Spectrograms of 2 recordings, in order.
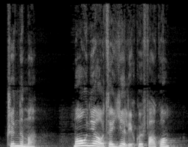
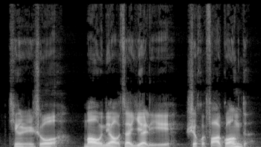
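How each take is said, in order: First: High-pitched, curious questioning. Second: Said in the usual way. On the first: A narrator's reading. Landlady asks Henry about glowing cat urine, curious. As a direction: ask it in wonder, pitched well up. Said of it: "老板娘好奇地问".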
